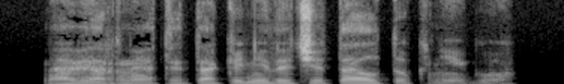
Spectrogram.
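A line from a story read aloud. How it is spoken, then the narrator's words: Quiet question. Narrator (Russian): негромко спросил Розенфельд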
